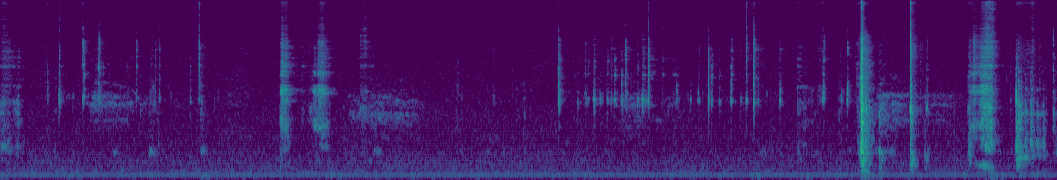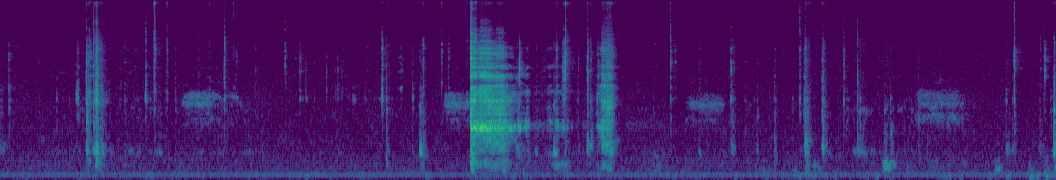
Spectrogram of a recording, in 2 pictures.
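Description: Plastic parts of a toy train engine click and knock as they are handled.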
